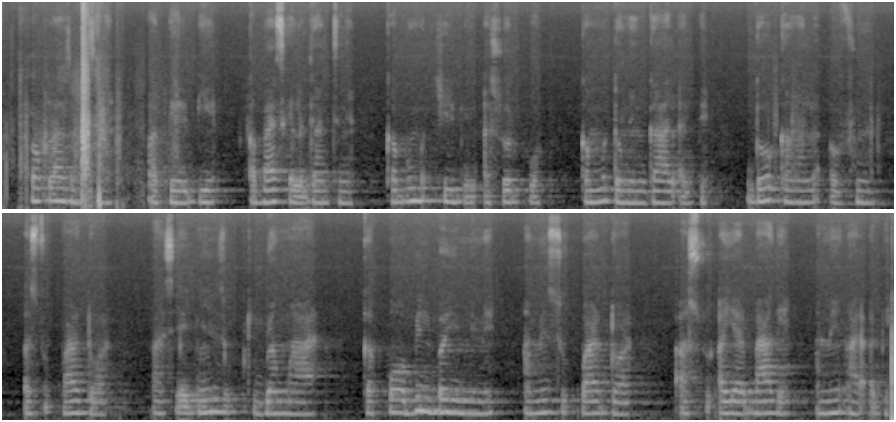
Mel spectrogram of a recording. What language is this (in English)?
Southern Dagaare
